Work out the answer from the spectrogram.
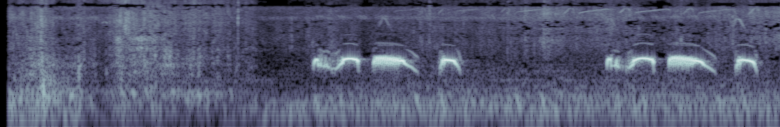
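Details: Spotted dove, a trained decoy bird used in dove trapping in Cambodia, cooing: two bursts of three or four hollow, mid-pitched coos, the longest note drawn out and slightly falling, after a few seconds of faint background rustle.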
